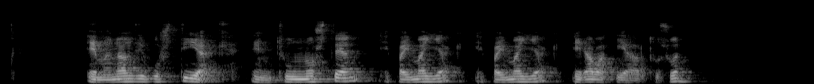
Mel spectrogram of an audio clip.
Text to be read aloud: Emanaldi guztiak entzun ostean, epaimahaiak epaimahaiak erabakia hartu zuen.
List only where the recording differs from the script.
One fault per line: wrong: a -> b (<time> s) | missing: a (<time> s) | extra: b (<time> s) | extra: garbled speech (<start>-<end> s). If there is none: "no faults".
no faults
